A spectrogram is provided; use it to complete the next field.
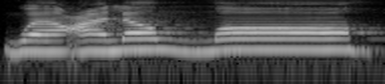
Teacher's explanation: la mad asli atau mad tabi'i karena ada baris fathah tegak di atas huruf lam, maka cara bacanya dipanjangkan 2 harokat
